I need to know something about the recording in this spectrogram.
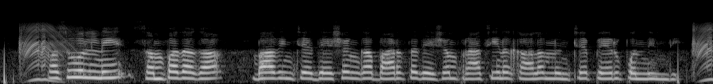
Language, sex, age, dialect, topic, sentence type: Telugu, female, 46-50, Central/Coastal, agriculture, statement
